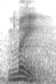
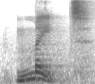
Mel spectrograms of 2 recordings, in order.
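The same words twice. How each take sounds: First: Mate said as mei, the t held back; mate without t. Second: Mate with a crisp final t, rising; dictionary mate. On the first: Teacher showing the unreleased t in mate. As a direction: start the t of mate but don't release it. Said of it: "we don't actually say it". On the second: Teacher showing the dictionary mate with a clear t. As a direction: say mate with the t fully released. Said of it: "the pronunciation will be". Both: Shown as a demonstration.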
